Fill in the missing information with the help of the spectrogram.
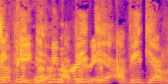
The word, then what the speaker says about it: Avintia: So I pronounce it Avinci Racing, but I think Manuel's pronunciation was closer to mine than say? – You are fantastic. Your French isn't that good. The Spanish is okay. – That's good. – It's Avinci Racing.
